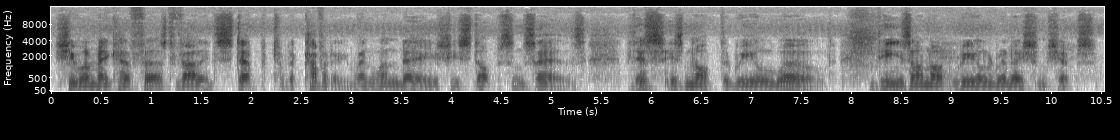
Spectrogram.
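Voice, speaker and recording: An actor playing a manipulative, eccentric older man in a radio drama, measured, formal and theatrically commanding. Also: medium pitch, expressive. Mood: measured, knowing. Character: manipulative, eccentric, authoritative older male host, a self-styled psychiatrist.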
